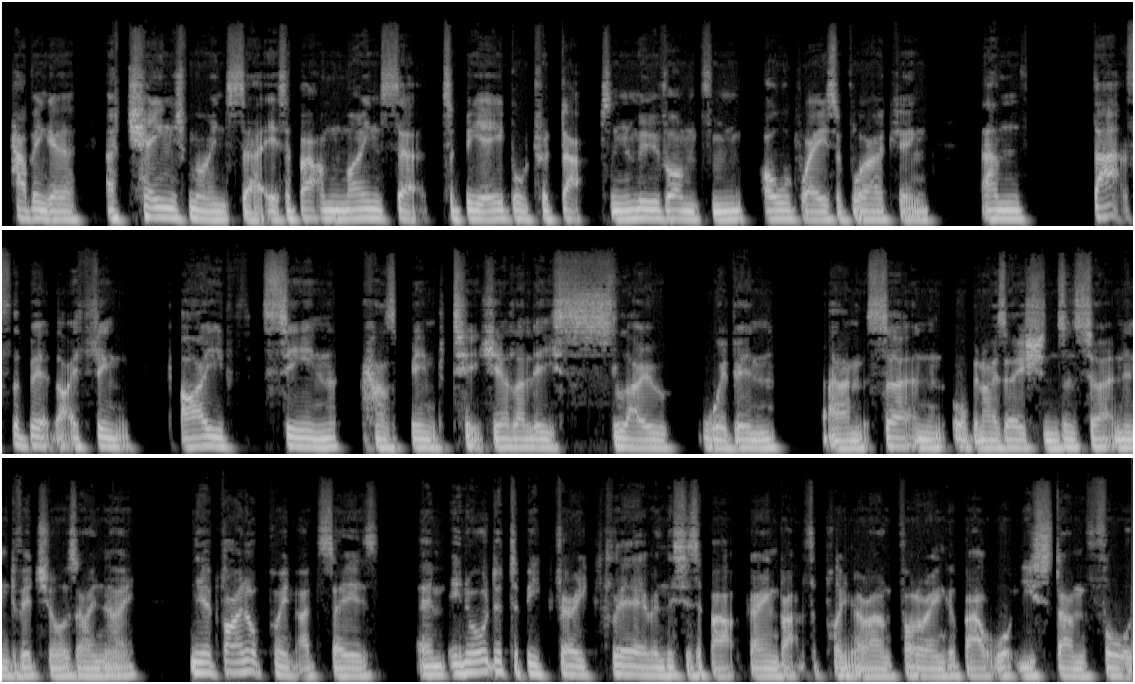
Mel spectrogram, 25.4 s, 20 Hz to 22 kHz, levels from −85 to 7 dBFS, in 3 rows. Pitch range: 100-115 Hz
